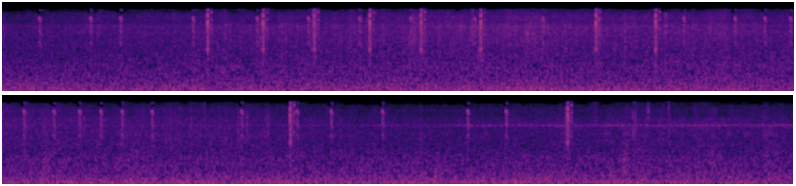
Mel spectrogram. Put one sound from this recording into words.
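Soft interface clicks tick quickly one after another.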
